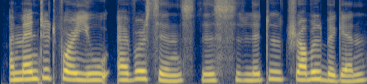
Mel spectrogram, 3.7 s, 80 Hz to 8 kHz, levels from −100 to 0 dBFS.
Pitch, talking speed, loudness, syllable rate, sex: 240 Hz, 180 wpm, -17 LUFS, 4.7 syllables/s, female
